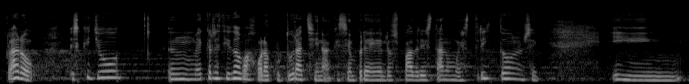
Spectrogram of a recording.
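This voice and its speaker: A woman's voice: medium pitch, moderate pace. A young woman from Spain giving a hesitant, reflective personal testimony on a church panel. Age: young adult. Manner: hesitant, many fillers, reflective. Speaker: panel speaker. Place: large congress hall. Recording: hall reverb.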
